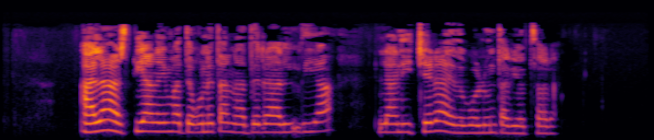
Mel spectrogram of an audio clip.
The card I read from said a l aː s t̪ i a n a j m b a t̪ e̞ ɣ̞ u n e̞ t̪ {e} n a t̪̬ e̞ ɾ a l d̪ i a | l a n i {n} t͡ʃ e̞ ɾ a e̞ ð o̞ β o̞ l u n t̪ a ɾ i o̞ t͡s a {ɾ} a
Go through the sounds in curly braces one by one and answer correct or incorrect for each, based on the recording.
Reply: incorrect: a, incorrect: none, correct

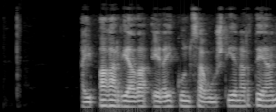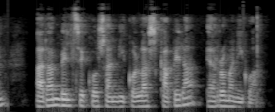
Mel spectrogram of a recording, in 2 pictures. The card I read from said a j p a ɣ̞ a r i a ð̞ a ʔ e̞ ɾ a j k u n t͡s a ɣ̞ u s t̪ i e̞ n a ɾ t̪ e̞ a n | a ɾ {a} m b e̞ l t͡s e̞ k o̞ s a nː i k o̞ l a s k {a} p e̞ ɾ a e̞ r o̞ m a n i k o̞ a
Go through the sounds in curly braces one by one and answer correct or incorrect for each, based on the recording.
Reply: correct, correct

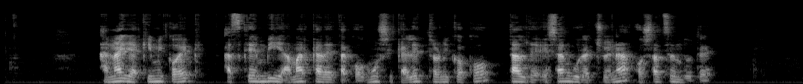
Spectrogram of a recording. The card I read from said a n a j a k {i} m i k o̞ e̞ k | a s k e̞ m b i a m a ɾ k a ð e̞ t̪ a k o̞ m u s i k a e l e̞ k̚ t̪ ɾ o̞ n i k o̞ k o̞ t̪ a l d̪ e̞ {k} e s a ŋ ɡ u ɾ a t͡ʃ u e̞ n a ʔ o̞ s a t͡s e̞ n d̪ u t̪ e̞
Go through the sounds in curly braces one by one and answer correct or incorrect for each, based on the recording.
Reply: correct, incorrect: ʔ

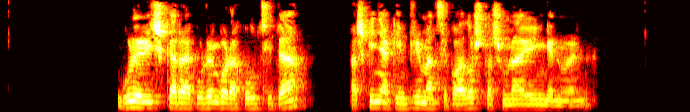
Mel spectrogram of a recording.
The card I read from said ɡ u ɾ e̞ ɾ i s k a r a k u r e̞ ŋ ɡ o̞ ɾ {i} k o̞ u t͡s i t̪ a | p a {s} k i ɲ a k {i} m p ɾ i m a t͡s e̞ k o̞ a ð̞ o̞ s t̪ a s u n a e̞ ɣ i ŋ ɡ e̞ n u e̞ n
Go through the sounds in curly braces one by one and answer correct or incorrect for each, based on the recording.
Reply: incorrect: a, correct, correct

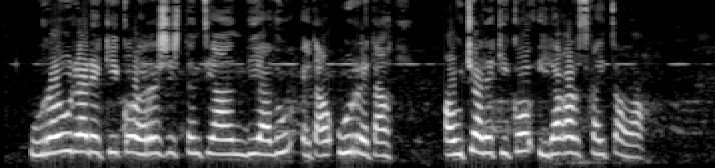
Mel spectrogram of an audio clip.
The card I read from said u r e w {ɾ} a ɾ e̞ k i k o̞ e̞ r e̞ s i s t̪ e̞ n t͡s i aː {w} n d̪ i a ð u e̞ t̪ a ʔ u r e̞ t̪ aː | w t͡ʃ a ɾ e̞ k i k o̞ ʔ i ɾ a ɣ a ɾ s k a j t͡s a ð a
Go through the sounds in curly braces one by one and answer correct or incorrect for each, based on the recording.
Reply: correct, incorrect: none

